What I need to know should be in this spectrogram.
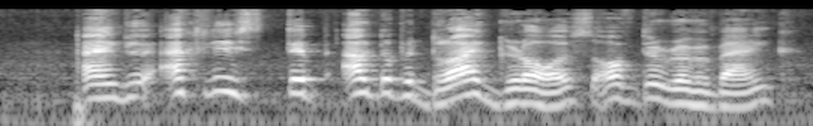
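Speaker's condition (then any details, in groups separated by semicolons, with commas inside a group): Cerebral palsy; some words unclear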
